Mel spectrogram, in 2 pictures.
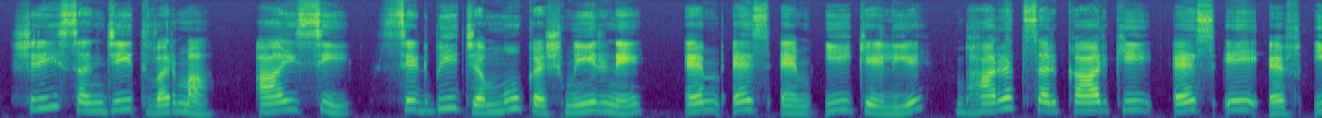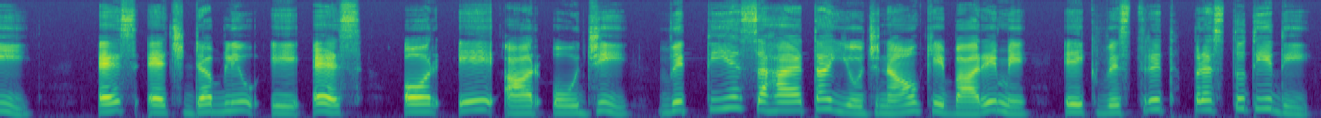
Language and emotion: Hindi, neutral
